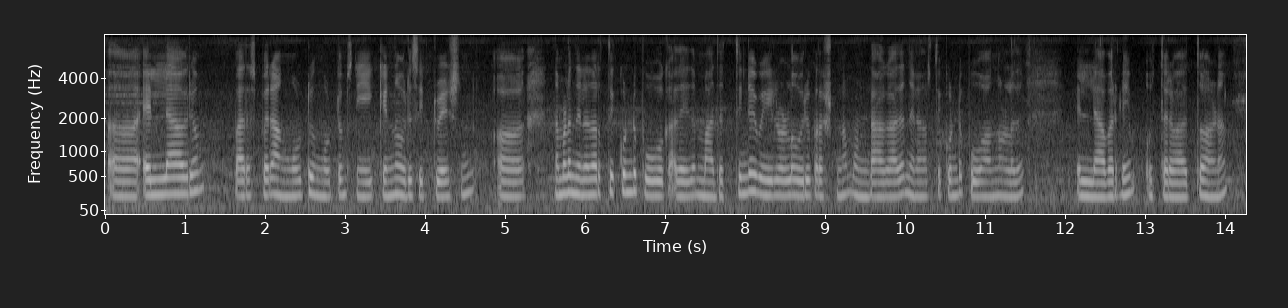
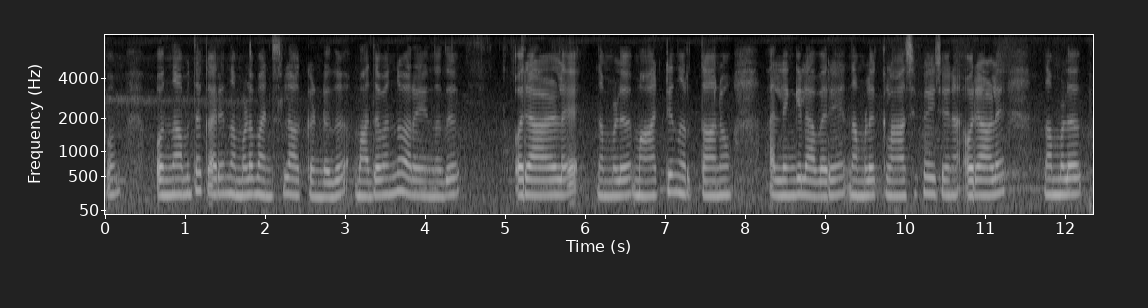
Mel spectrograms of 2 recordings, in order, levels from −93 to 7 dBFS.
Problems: low volume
